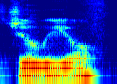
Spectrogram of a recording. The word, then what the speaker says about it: Jaleel: So you do know, by the way, that his name is Jaleel. Yeah, I never got his name. What? How do you spell it?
